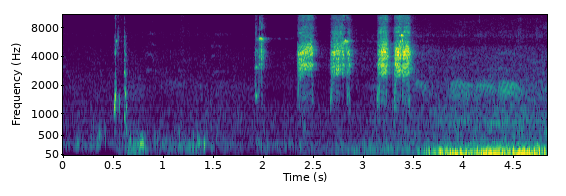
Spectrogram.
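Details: Distant black francolin: a scratchy rhythmic sequence of four or five buzzy notes, followed by a rising low rumble and faint background noise.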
